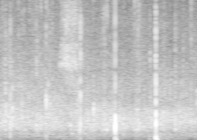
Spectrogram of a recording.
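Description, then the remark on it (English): A church audience at the Niwot campus applauds the moms on Mother's Day, a dense patter of many hands clapping at once, with a few sharper individual claps standing out above the wash. No one speaks. “I mean, if you're not clapping for your mom, you got a problem, you know?”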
